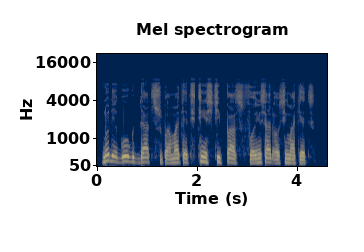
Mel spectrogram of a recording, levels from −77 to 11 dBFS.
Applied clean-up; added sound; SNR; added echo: none; none; none; none.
